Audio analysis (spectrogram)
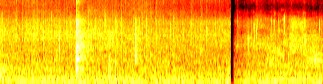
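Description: Soya chunks fry quietly in oil in a kadai, a soft steady sizzle broken by a sharp clink of a utensil and a brief scrape near the end.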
